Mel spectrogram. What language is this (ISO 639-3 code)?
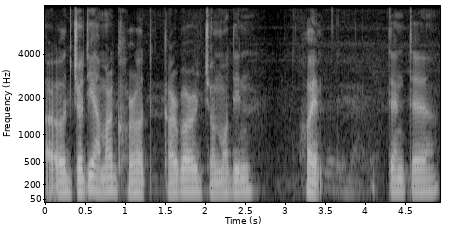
asm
